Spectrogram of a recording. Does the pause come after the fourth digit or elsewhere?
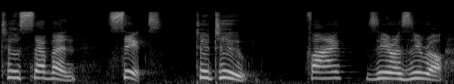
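elsewhere. The digits are broken at an odd, random place. The speaker calls it wrong. "不可以自己随便断"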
